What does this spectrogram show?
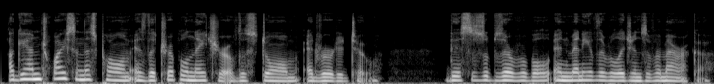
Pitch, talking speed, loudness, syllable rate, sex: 180 Hz, 200 wpm, -16 LUFS, 6.4 syllables/s, female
